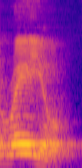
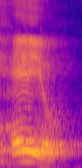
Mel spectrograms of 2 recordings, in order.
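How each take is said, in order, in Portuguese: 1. O R é pronunciado do jeito inglês. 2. O R é pronunciado do jeito do português brasileiro. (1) "a palavra certa é rail" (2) "muitos chamam de rail"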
